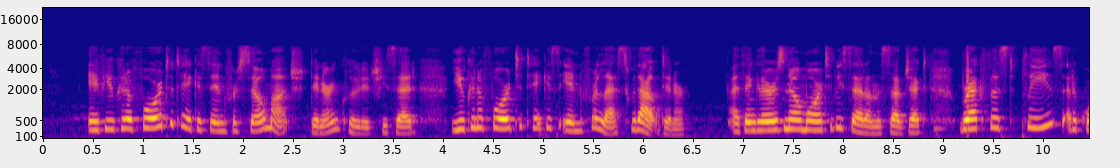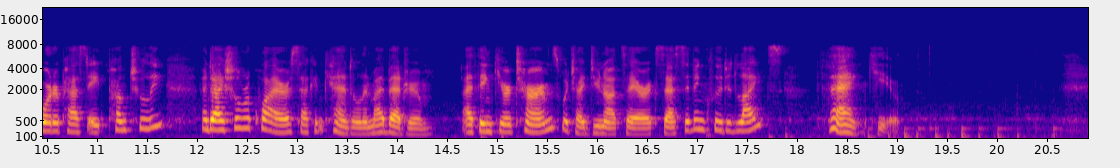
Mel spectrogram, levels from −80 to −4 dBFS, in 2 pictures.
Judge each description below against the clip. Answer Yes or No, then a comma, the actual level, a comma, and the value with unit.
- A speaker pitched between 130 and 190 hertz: No, high, 235 Hz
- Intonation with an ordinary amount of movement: No, wide, 6.8 semitones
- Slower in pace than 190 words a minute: No, fast, 205 wpm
